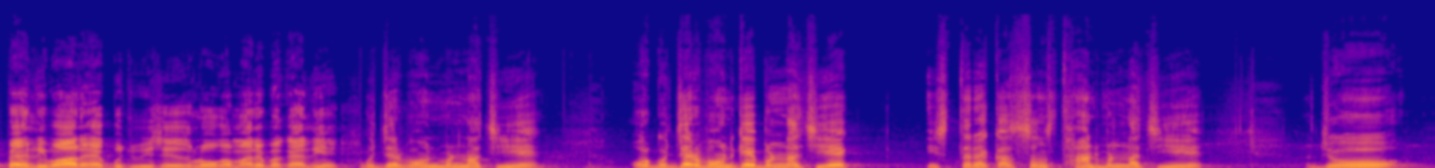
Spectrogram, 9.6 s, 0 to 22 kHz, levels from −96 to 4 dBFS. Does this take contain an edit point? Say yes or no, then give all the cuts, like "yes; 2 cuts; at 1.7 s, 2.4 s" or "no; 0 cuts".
yes; 1 cut; at 2.5 s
